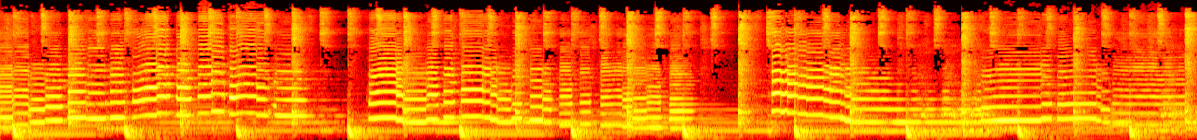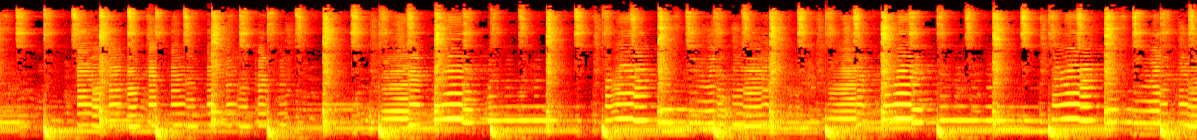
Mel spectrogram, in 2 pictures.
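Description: Saxophone playing a melodic line with runs and slides and a long held note midway, over a steady beat from the band.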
